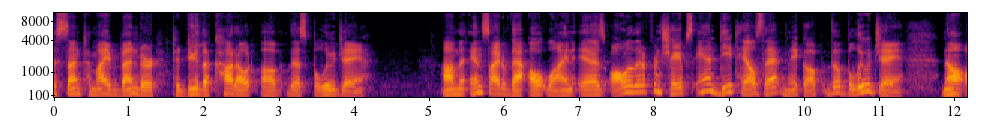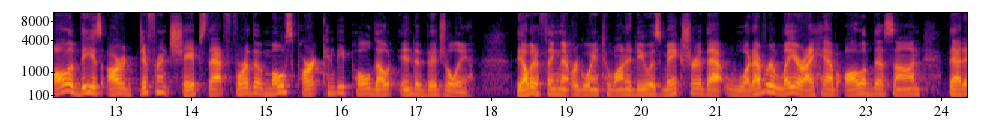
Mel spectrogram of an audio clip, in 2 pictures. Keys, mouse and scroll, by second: 13.1 click, 18.1 click, 21.3 click.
